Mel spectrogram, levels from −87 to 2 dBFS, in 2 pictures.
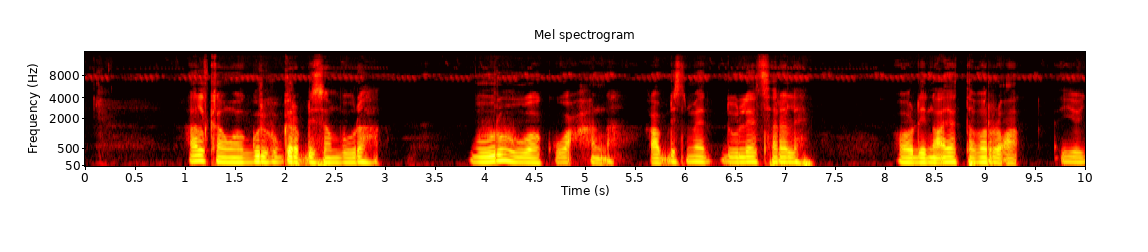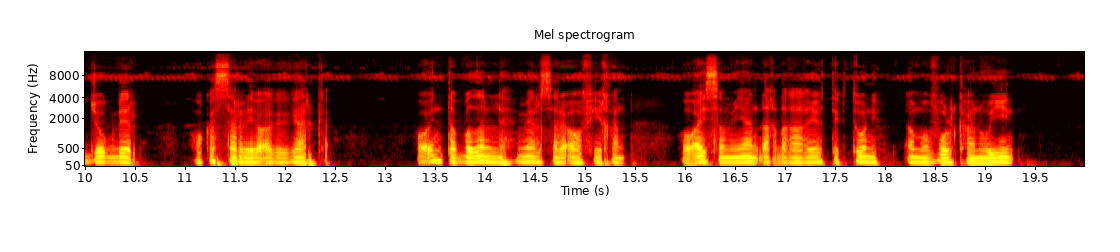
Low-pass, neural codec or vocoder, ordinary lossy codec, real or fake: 14.4 kHz; none; none; real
